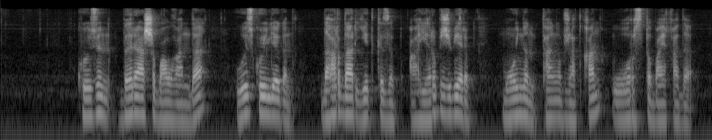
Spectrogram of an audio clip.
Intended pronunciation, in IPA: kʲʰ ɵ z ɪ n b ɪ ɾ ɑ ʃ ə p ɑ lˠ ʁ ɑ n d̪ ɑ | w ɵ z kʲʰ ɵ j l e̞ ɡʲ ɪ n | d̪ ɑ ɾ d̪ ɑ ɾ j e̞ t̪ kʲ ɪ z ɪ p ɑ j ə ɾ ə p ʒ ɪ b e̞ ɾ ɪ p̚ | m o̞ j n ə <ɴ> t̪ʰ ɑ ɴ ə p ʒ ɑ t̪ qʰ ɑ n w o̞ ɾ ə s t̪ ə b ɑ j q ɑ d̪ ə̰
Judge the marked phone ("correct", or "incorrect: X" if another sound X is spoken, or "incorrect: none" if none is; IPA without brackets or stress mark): incorrect: n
